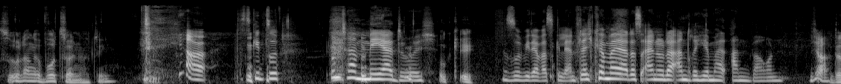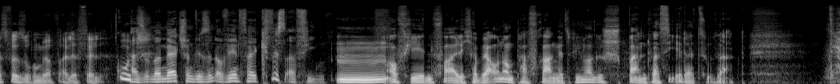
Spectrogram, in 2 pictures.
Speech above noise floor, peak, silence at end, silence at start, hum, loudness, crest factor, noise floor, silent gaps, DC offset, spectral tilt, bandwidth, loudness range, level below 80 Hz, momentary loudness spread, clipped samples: 21 dB; 0 dBFS; 0 s; 0 s; none; -19 LUFS; 18 dB; -40 dBFS; none; under 0.1%; -5 dB/octave; 17 kHz; 5 LU; -44 dBFS; 15 LU; under 0.1%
